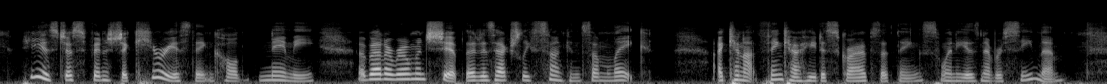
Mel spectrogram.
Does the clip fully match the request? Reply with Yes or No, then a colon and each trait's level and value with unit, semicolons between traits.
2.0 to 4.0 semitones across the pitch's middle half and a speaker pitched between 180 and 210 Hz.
No: average, 4.6 semitones; medium, 185 Hz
